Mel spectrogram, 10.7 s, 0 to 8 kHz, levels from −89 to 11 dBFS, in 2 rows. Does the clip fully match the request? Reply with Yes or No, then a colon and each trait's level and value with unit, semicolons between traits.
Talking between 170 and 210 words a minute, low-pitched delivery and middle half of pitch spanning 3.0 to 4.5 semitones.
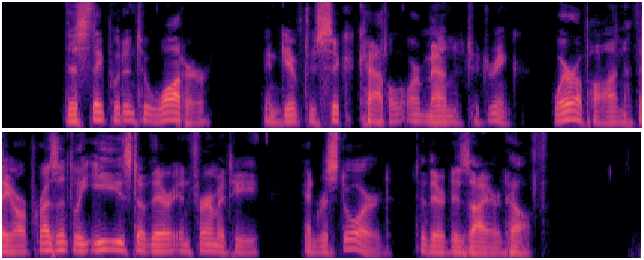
No: average, 160 wpm; low, 110 Hz; average, 4.0 semitones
